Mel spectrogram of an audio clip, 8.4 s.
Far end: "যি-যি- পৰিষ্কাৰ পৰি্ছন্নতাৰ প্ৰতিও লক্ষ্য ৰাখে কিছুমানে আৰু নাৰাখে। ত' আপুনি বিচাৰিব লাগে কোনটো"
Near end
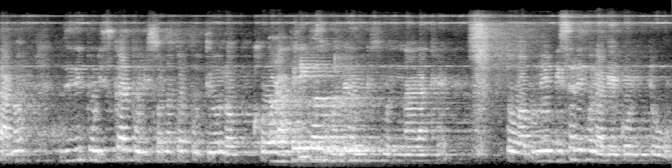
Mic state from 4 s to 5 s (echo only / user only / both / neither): both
